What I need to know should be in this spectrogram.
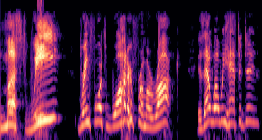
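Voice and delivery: indignant questioning, hard stress on "we"; acted bitter challenge; mad Moses. Moses speaking rashly to the people, loud indignant question. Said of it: "They made him mad".

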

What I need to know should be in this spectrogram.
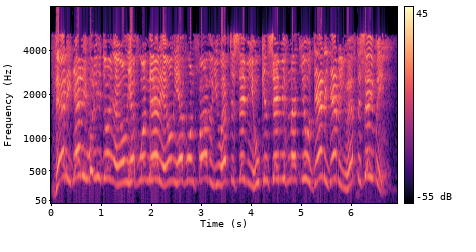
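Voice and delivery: put-on high-pitched, loud child's plea; desperate yelling. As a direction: yell like a terrified daughter begging her father. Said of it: "And she started yelling".

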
